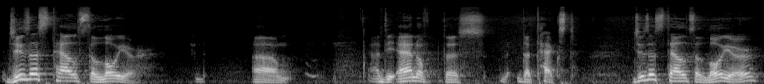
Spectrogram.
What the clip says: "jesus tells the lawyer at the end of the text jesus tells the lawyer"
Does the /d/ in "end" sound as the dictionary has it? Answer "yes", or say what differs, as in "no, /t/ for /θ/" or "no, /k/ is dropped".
yes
